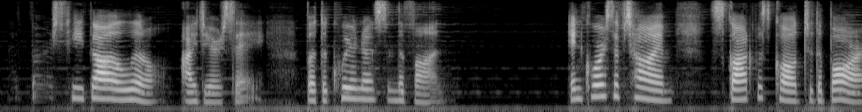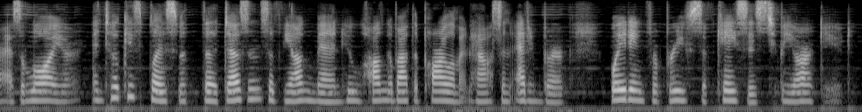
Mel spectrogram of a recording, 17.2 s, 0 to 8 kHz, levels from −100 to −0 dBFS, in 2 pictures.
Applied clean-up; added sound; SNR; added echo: neural mask model DeepFilterNet 3.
